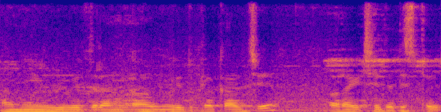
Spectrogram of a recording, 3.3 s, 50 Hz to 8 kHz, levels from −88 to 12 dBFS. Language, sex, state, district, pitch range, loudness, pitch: Marathi, male, Maharashtra, Nagpur, 125-130 Hz, -13 LUFS, 125 Hz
